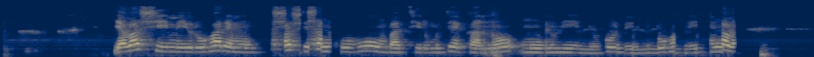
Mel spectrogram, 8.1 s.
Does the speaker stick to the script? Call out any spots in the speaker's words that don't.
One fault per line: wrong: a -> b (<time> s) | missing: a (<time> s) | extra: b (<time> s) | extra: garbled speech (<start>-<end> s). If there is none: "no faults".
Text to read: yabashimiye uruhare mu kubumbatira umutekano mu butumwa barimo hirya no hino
extra: garbled speech (2.7-3.3 s)
missing: butumwa barimo hirya (5.4 s)
extra: garbled speech (6.0-7.4 s)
